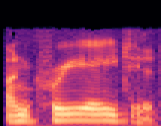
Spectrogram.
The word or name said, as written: uncreated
